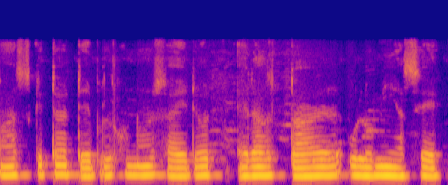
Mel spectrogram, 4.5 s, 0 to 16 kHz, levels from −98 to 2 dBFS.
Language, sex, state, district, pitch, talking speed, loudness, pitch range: Assamese, male, Assam, Sonitpur, 135 Hz, 120 wpm, -15 LUFS, 130-140 Hz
